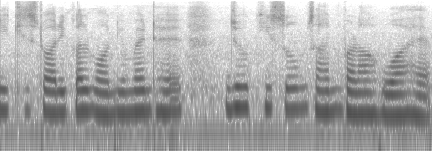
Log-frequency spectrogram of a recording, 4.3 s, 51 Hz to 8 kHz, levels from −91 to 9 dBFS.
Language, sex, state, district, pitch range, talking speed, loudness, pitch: Hindi, female, Chhattisgarh, Kabirdham, 170-195 Hz, 125 wpm, -30 LUFS, 185 Hz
